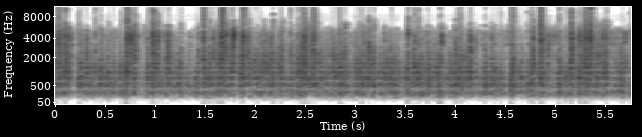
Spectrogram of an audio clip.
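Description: Train running along the track, heard from outside a carriage window: a steady rush of wheel and wind noise with frequent irregular clicks and knocks from the wheels on the rails.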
